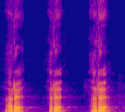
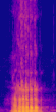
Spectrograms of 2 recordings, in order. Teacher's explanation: So, when you have double R, it's a stronger trill of your R, fully showing off your rolled R's. But when it's a single R, it's still trilled, but it's a much shorter and faster sound.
